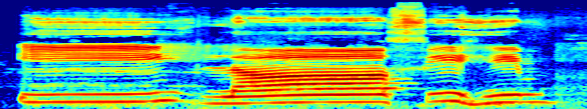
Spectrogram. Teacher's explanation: حمزہ کے نیچے کھڑی زیر ہے اور لام کے اوپر کھڑی زبر، ان دونوں کی لمبائی برابر کرنی ہے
